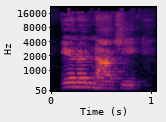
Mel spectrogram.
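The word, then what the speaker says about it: InterNACHI: I N T E R N A C HI is how I pronounce it. Inner Nachi.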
